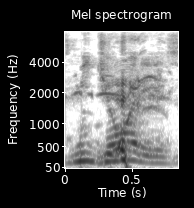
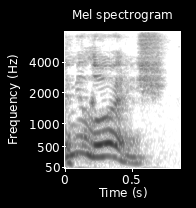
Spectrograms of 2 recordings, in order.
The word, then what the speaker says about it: Millores: Milores. Só isso. Milores? Só isso? Tem gente que acha que é Milhores, mas é Milores.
